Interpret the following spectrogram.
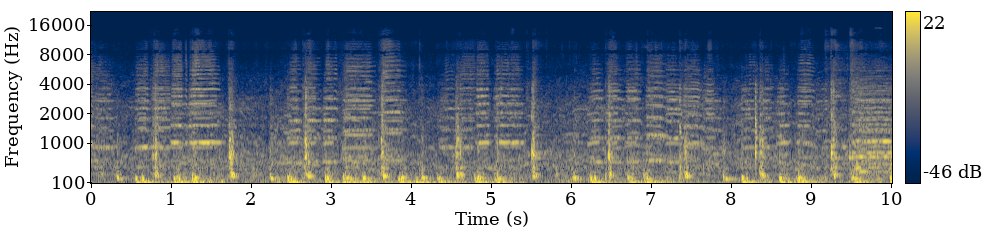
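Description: High school marching band playing live: sustained horn chords over a drumline, with sharp, regular drum strokes and heavy bass drum pulses.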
